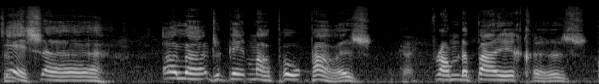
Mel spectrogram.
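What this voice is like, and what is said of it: Impression of Barry, Frank Spencer-like. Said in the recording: “You were going to do an impression of Barry. ... Do an impression of Barry. ... Not ideal. ... Not bad. ... Frank Spencer.”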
